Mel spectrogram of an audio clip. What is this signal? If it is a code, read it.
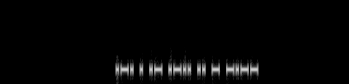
Morse code, heard as a keyed tone, about 51 wpm, 700 Hz. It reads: REALITY
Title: Seven Letter Words - 50wpm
